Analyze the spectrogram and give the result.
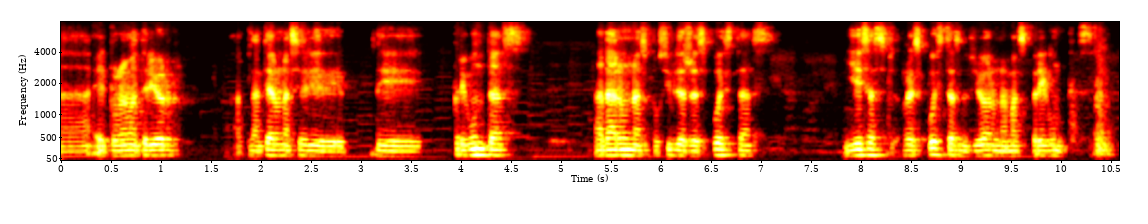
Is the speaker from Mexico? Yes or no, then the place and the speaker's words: yes; Mexico; identificarnos a nosotros como mexicanos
